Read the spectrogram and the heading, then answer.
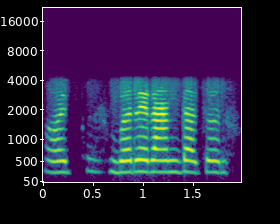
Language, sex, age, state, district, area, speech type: Goan Konkani, female, 18-30, Goa, Murmgao, urban, conversation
